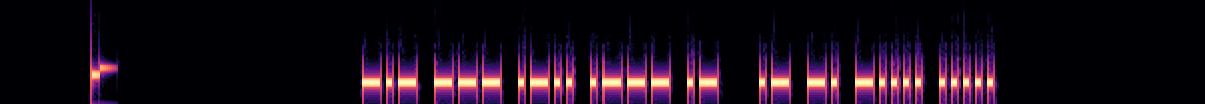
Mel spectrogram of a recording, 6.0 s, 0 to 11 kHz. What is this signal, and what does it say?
Morse code, heard as a keyed tone, about 40 wpm, 700 Hz. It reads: KOLJA AN65
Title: CWT Exchange 40wpm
